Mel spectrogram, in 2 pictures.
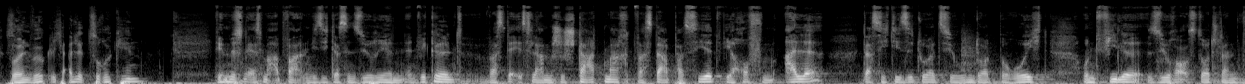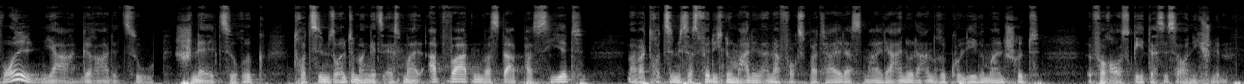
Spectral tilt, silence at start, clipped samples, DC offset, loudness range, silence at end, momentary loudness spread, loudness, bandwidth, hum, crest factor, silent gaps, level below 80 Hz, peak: -5.5 dB/octave; 0.05 s; under 0.1%; under 0.1%; 3 LU; 0 s; 9 LU; -19 LUFS; 17 kHz; none; 18 dB; none; -28 dBFS; 0 dBFS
